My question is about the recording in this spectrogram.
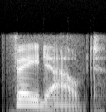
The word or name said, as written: fade-out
